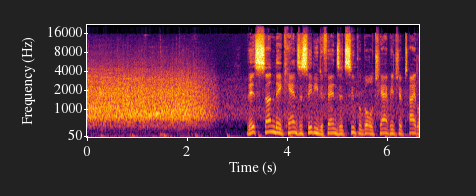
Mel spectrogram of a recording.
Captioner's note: cheers and applause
